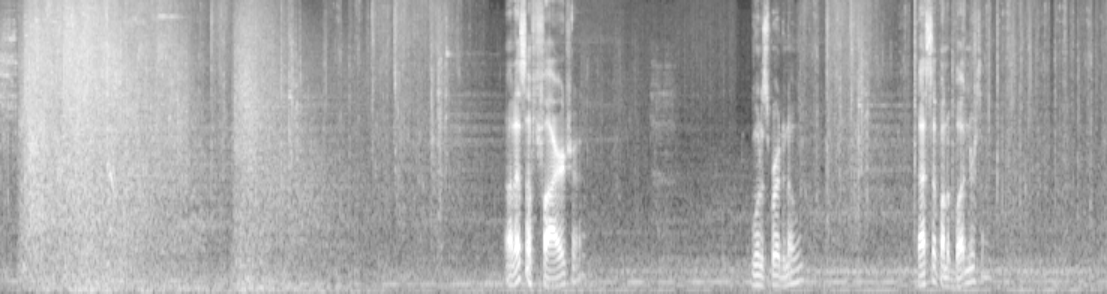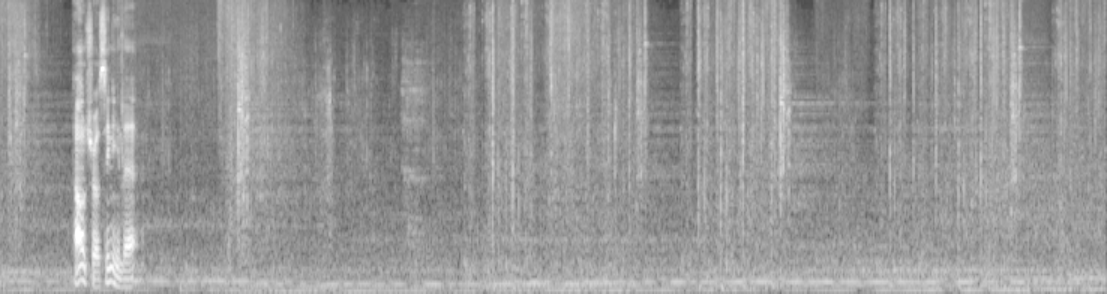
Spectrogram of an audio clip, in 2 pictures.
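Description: Footsteps clatter on a stone floor.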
